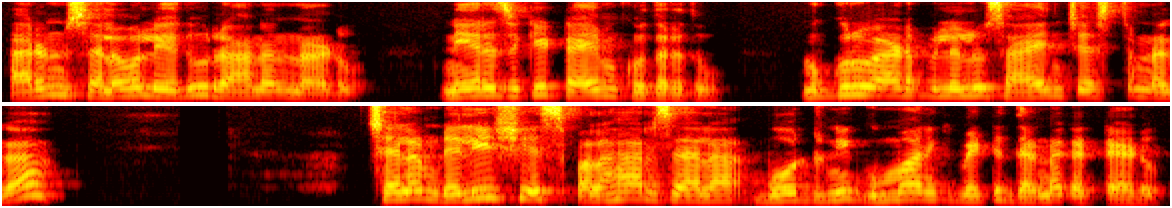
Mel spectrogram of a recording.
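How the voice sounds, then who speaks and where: A woman storyteller reading a novel aloud with steady, expressive narration. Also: mid-range voice, normal speed. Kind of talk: scripted narration.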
